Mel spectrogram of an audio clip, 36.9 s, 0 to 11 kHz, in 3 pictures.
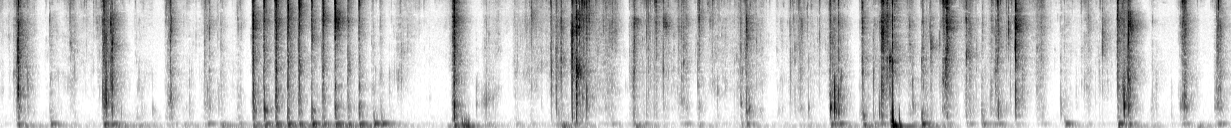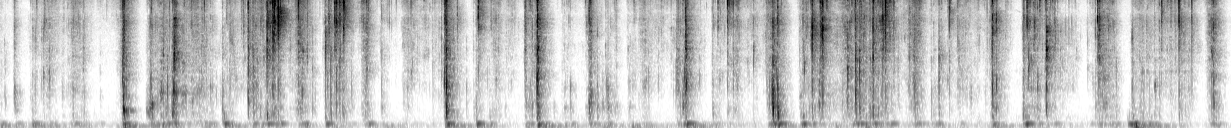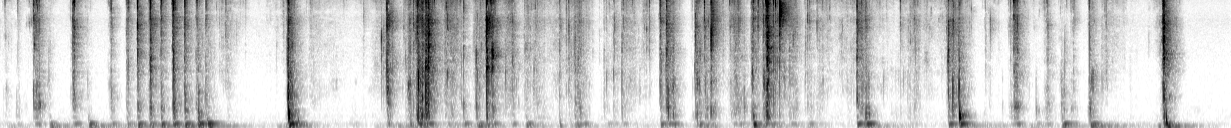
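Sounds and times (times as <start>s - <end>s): slime squeezed by hand: 8.8s - 9.4s.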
